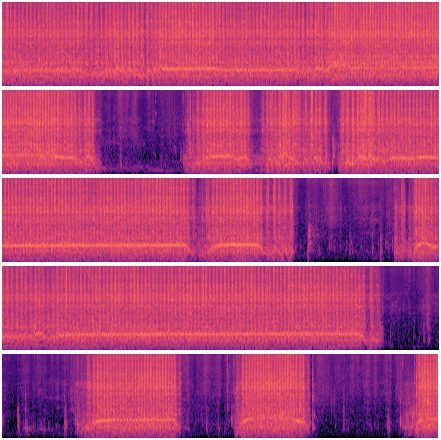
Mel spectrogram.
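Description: Electric household sewing machine stitching, its motor running steadily in runs of several seconds and stopping for short pauses between them.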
